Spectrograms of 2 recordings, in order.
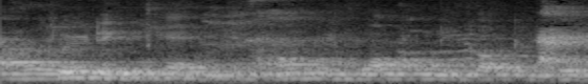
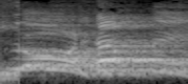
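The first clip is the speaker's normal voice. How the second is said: much higher, shouted cry for help; desperate scream. Retold or imitated. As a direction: scream it as if sinking. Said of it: "So he screams".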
